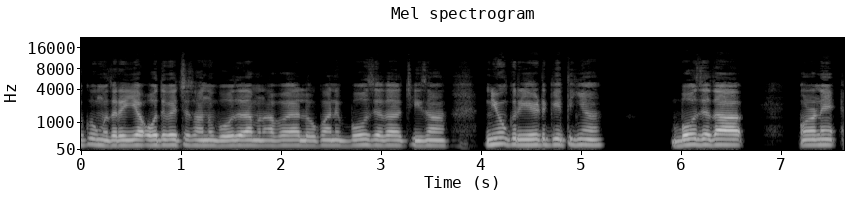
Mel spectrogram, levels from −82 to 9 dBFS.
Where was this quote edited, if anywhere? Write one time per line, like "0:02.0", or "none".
none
